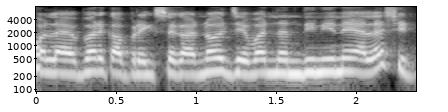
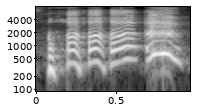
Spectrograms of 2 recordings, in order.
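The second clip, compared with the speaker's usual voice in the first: a burst of high real giggling; can't hold back a giggle; 10 semitones higher than usual. Real, not acted. Recapping the whistle scene, giggling at it. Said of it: "sorry हो प्रेक्षकांनो".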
